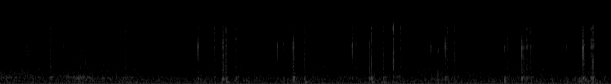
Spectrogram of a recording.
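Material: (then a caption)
Fabric. Long acrylic nails scratch and tap a flat sheet of shiny holographic mermaid scale fabric with both hands. Quiet, steady scratching runs throughout, broken by many short, dry, bright clicks and taps that stop at once.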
